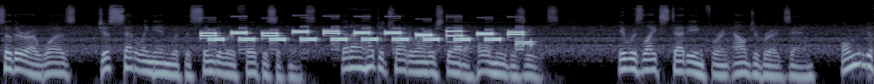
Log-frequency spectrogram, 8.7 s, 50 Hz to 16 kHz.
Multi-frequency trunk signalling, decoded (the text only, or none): 26209661735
